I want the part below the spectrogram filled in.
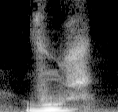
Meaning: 1. grass snake (species Natrix natrix), a water snake 2. any snake, particularly the garter snake (genus Thamnophis))
- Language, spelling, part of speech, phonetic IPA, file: Ukrainian, вуж, noun, [wuʒ], Uk-вуж.ogg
